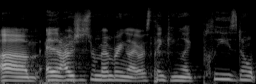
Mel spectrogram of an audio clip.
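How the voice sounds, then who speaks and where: A woman's voice at medium pitch with a Midwestern American accent. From Ohio, US Midwest. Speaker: travel enthusiast. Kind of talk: casual chat. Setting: podcast recording with camera.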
